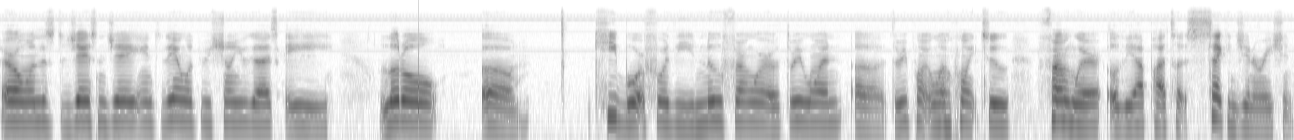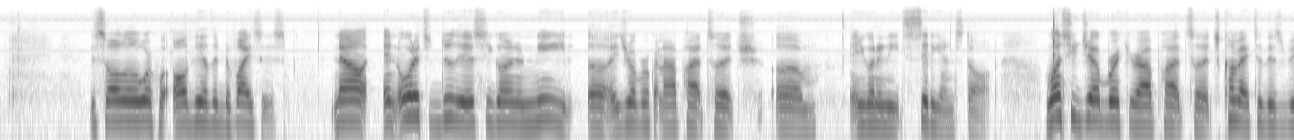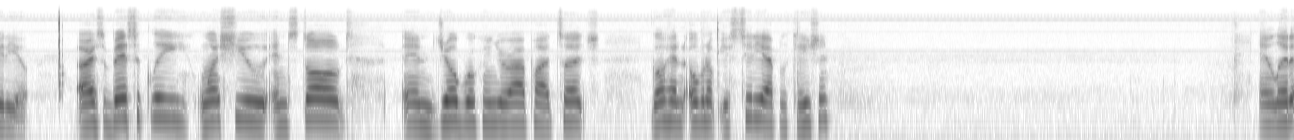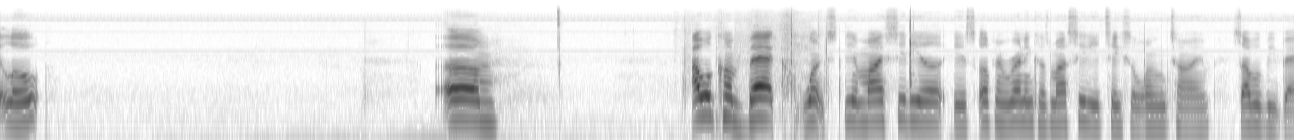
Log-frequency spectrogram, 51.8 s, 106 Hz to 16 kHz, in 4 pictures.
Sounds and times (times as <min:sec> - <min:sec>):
Speech: 0:00.0 - 0:05.3, 0:06.0 - 0:13.0, 0:13.9 - 0:34.2, 0:38.5 - 0:39.3, 0:43.2 - 0:43.9, 0:45.7 - 0:51.7.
